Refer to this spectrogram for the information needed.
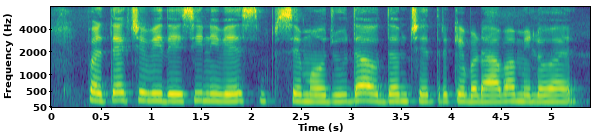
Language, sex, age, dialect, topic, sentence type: Magahi, female, 31-35, Southern, banking, statement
